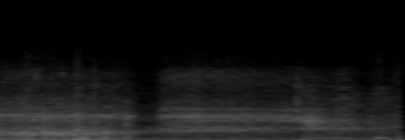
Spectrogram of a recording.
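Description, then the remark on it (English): A man snoring, with low, rough, snorting breaths rumbling over a steady background hiss; no one speaks. “I suppose that man in his snoring is going to drive me up a wall.”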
